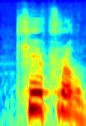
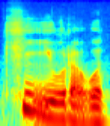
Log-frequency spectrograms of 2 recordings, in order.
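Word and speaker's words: Kyiv: 근데 키예프가 원래 우크라이나 수도를 키예프라고 불렀었는데 이제 러시아와 전쟁이 있은 이후부터 우크라이나 현지 발음으로 키이우라고 바꿔 부르기로 했죠. 키이우. 네, 키이우. 네. 스펠링은 같은데 이제 우크라이나 현지 발음으로 지금은 이제 키예프라고 안 하고 키우이라고 부릅니다.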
